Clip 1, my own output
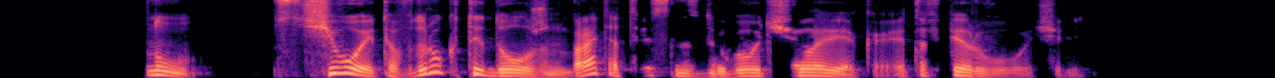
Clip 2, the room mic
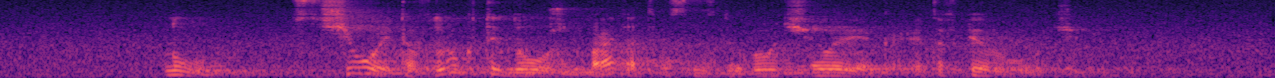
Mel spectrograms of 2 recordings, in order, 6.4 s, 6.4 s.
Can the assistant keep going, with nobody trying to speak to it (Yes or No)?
Yes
